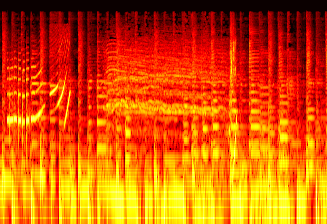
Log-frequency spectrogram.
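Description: Upbeat children's background music with cartoon sound effects: quick rising boing-like glides in the first second and a half and another rising sweep near the end.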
